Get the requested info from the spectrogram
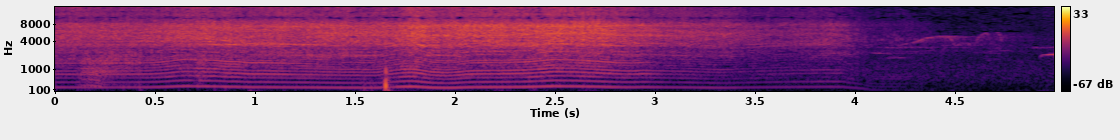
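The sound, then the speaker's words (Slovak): A neighbour's power saw drones loudly and steadily for about four seconds, its pitch wavering slightly, with one sharp click partway through before the engine drops off to a low idle. “Sused zase musí píliť.”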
